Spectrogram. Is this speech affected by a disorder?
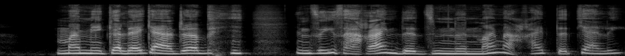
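Yes: Friedreich's ataxia.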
